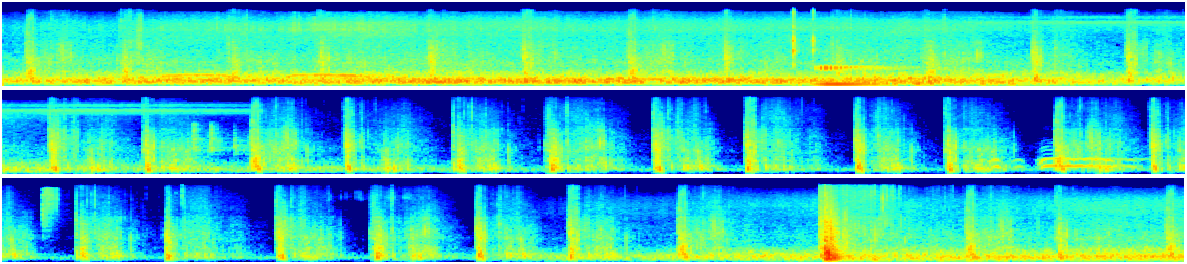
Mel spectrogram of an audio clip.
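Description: Footsteps crunch steadily over gravel and dry ground.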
